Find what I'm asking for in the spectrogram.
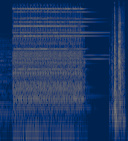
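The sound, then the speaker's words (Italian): A telephone ringing with one long, loud, shrill ring, a short pause, then a brief second burst, with no talk over it. “d'improvviso arriva una di quelle telefonate che riescono a svoltarti la giornata.”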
